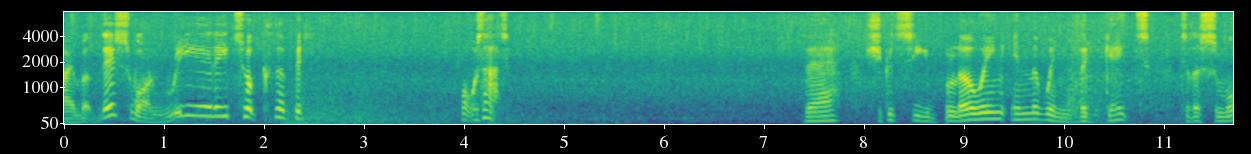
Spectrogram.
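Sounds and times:
speech: 0.0 - 2.6, 4.0 - 4.5, 7.4 - 11.6
heavy rain during a storm: 0.0 - 11.6.

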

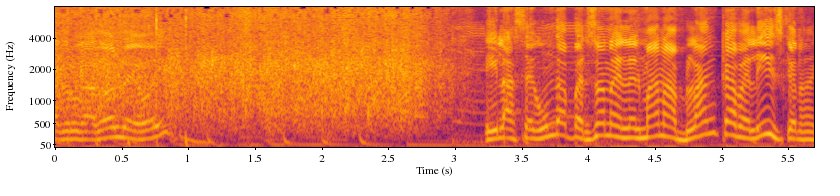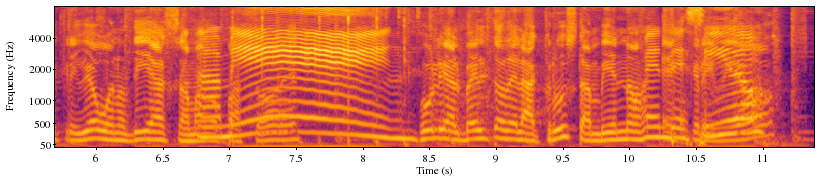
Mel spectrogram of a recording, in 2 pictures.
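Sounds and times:
speech: 0.0 - 1.0, 3.2 - 11.2
applause: 0.0 - 3.1.

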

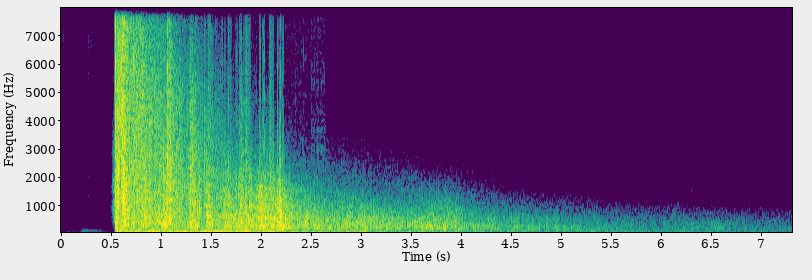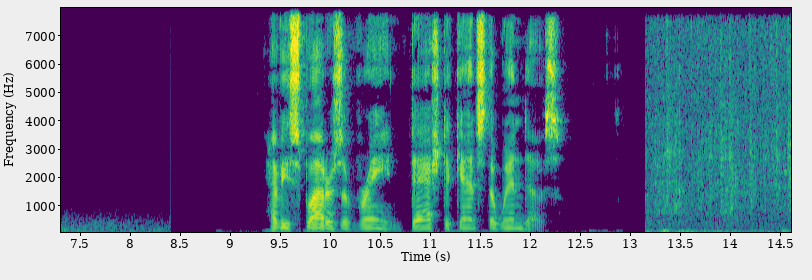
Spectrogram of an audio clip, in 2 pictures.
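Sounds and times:
thunder crack and rumble: 0.6 - 8.4
speech: 9.4 - 12.4.

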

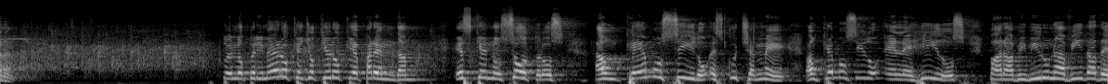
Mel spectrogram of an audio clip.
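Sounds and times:
crowd clapping: 0.0 - 5.1
speech: 2.2 - 11.0.

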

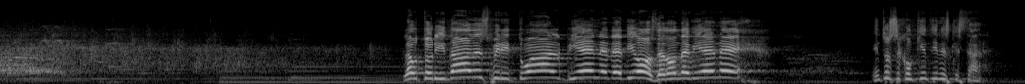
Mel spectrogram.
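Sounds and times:
audience clapping and cheering: 0.0 - 4.0
speech: 4.0 - 7.6, 8.7 - 10.0.

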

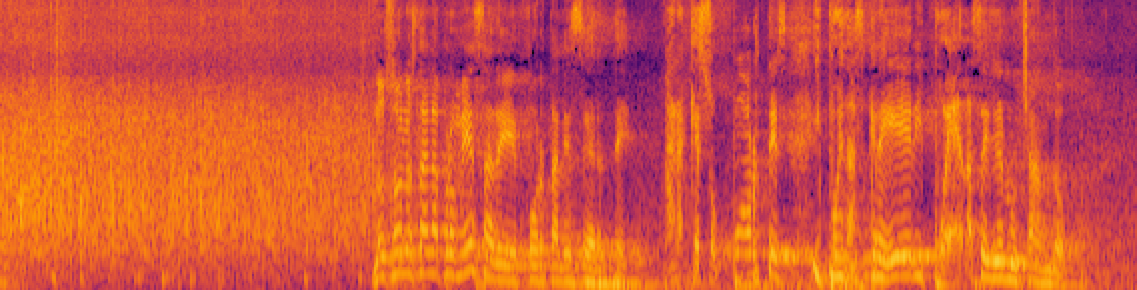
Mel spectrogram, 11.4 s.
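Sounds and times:
audience applause: 0.0 - 4.3
speech: 3.7 - 10.9.

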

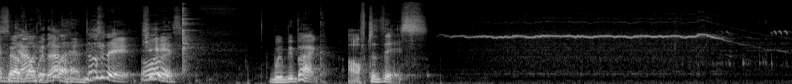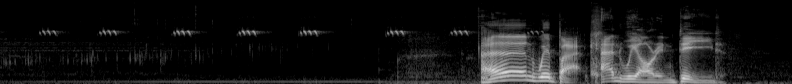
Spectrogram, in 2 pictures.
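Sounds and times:
speech: 0.0 - 2.0, 2.7 - 4.3, 12.7 - 15.2
high whistling tone gliding downward: 4.4 - 12.7
crickets chirping: 4.4 - 13.4.

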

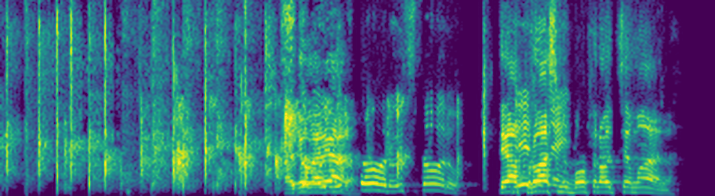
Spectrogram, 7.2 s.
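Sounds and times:
round of applause: 0.0 - 3.4
speech: 2.8 - 6.8.

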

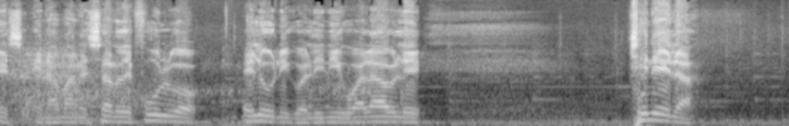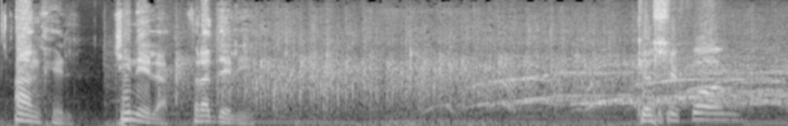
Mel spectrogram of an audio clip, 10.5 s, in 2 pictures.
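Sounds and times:
speech: 0.0 - 3.0, 4.3 - 4.7, 5.4 - 7.1, 9.5 - 10.3
audience applauding: 6.4 - 10.5.

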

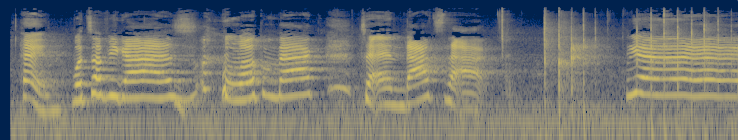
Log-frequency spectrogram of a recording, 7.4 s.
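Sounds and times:
speech: 0.4 - 5.0, 6.3 - 7.3
hands clapping: 5.4 - 7.3.

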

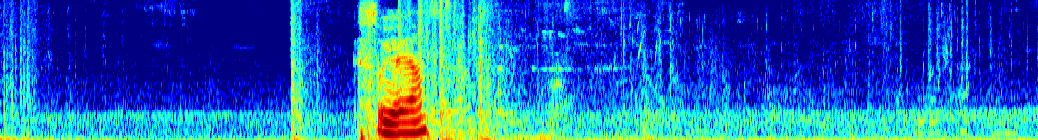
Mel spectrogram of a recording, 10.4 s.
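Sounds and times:
gunfire in the video game Fortnite Trio Zone Wars mode: 0.0 - 0.8, 2.9 - 6.7
low hum: 0.0 - 10.3
speech: 3.8 - 4.4.

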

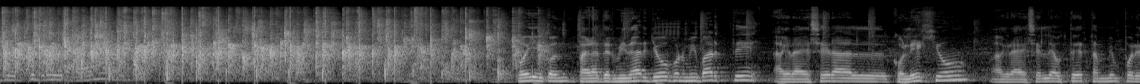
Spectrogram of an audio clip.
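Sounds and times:
crowd applauding: 0.0 - 6.2
speech: 5.2 - 11.4.

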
